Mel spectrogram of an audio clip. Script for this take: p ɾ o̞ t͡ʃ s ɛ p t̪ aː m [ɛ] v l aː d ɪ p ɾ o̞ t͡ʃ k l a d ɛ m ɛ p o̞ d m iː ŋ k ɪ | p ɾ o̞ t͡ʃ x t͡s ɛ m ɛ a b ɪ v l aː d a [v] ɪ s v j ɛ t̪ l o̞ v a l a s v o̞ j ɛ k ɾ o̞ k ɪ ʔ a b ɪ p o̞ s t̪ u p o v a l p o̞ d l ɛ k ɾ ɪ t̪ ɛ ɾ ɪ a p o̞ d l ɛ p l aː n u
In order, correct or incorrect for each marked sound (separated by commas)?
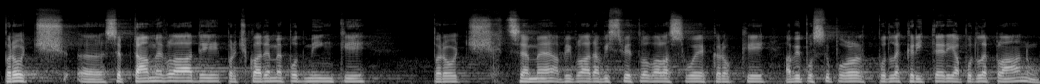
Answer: correct, correct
